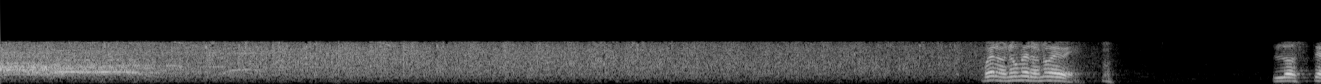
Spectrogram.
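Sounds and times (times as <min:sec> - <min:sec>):
audience applause: 0:00.0 - 0:10.7
speech: 0:09.8 - 0:11.2, 0:12.8 - 0:13.2.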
